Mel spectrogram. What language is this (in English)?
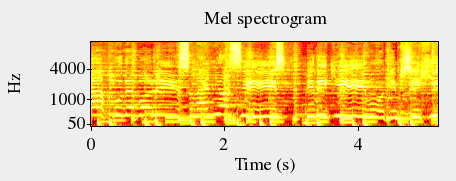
Greek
